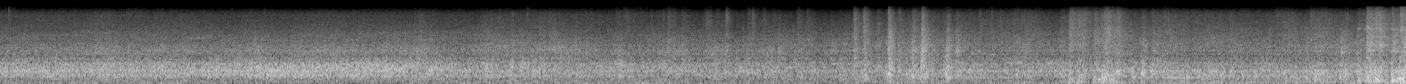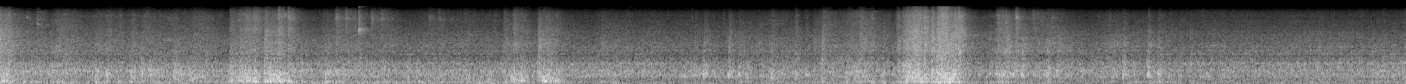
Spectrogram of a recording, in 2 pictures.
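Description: Passenger express train running along the track, its wheels clicking over rail joints under a steady rumble, with about six short, louder swells of noise in the second half, the loudest near the middle and again about two-thirds of the way through.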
